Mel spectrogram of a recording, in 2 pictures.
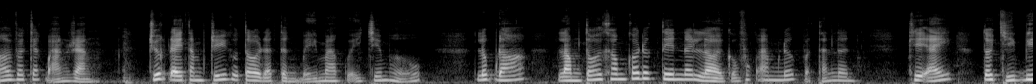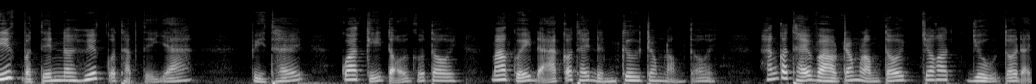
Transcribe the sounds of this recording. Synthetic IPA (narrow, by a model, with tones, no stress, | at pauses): ɔ˨˦jvəː˨˦jkaː˦˥k̚ɓa̰ː˧˨nza˨˩ŋ | t͡ɕɨ˦˥ək̚ɗə˧jt̪ə˧mt͡ɕi˨˦ku˧˩ət̪o˧jɗa̰ː˧˥t̪ɨ˨˩ŋɓḭ˧˨maː˧kwḭ˧˥t͡ɕi˨˦əmhɨ˧˩˥əw | lʊ˦˥k͡p̚ɗɔ˨˦la˨˩wŋ͡mt̪o˧jxə˧wŋ͡mkɔ˨˦ɗɨ˦˥k̚t̪i˧ənːəː˧jləː˨˩jku˧˩əfʊ˦˥k͡p̚ʔa˧mnɨ˦˥ək̚vaː˨˩t̪ʰa˨˦jŋ̟li˧n | xi˧ʔə˨˦jt̪o˧jt͡ɕi˧˩ɓi˦˥ət̚vaː˨˩t̪i˧nːəː˧jɦwi˦˥ət̚ku˧˩ət̪ʰə˨˩p̚t̪ɨ̰˧˨zaː˨˦ | vi˨˩t̪ʰe˨˦kwaː˧kḭ˧˩t̪o̰˧˨jku˧˩ət̪o˧j | maː˧kwḭ˧˩ɗa̰ː˧˥kɔ˨˦t̪ʰe˧˩ɗḭ̈˧˨ŋ̟kɨ˧t͡ɕɔ˧wŋ͡mla̰˨˩wŋ͡mt̪o˧j | ha˨˦nkɔ˨˦t̪ʰe˧˩vaː˨˩wt͡ɕɔ˧wŋ͡mla˨˩wŋ͡mt̪o˧jt͡ɕɔ˧zu˨˩t̪o˧jɗa̰ː˧˥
